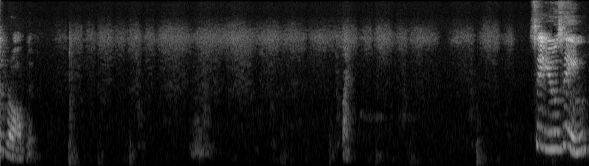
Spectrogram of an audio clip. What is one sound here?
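A duster rubs across a chalkboard.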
